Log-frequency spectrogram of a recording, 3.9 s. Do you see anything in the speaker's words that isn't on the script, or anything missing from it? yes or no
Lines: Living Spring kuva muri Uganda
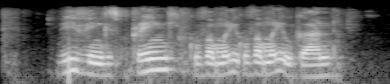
yes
